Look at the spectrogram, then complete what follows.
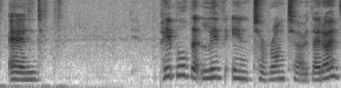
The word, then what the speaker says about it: Toronto: Yes, Chrissy, we don't pronounce the last T, see? Toronto, you say Toronto.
